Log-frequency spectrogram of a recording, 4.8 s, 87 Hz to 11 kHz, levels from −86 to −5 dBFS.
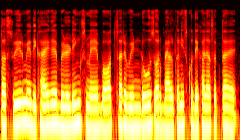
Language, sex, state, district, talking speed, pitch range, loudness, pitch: Hindi, male, Assam, Kamrup Metropolitan, 200 wpm, 135-150 Hz, -11 LUFS, 140 Hz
